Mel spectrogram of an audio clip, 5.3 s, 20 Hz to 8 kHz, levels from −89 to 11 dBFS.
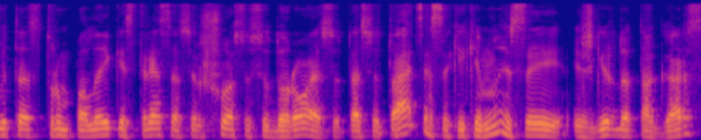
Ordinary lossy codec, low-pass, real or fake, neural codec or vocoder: MP3, 64 kbps; 7.2 kHz; fake; codec, 24 kHz, 3.1 kbps, DualCodec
